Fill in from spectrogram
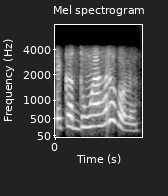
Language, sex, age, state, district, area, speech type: Dogri, female, 18-30, Jammu and Kashmir, Samba, rural, conversation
